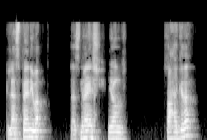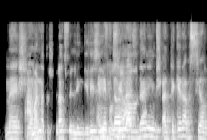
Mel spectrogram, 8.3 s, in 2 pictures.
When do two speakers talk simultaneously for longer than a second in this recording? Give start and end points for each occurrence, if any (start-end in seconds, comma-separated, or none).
6.1-7.4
